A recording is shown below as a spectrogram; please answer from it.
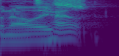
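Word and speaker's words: Viñales: No, Vinales. You said it right. Vinales.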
